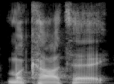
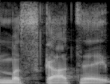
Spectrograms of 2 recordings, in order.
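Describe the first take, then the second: First: No S sound is pronounced in the middle. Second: An S sound is pronounced in the middle. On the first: The speaker calls it right. "but it's Makate" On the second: The speaker calls it wrong. "I'm saying the S"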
